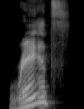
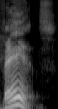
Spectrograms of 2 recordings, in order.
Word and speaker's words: Vance: would probably get that better because they're like, Rance? Dance? I'm like, Vance.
